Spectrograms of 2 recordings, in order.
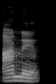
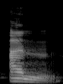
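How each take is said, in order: First: The n bounces into an added vowel. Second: The n ends cleanly with no vowel. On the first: The speaker calls it wrong. "memantulkan suara nun sukun ... tidak boleh" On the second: The speaker calls it right. "tapi an"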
